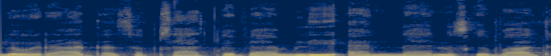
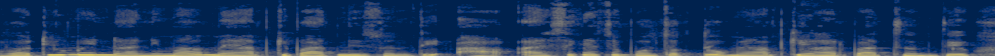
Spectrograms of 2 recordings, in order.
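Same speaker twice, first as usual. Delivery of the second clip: raised, indignant mock complaint, higher pitch; half-playful outrage at grandma; mildly angry protest; 7 semitones higher than usual. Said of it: "[name] को गुस्सा आती है". (हल्का सा नाराज़, ऊँची आवाज़ में शिकायत)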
